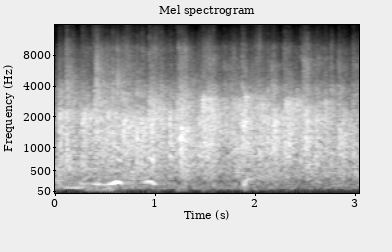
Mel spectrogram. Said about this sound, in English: And he's like reading it, making sure that he deserves a round of applause.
